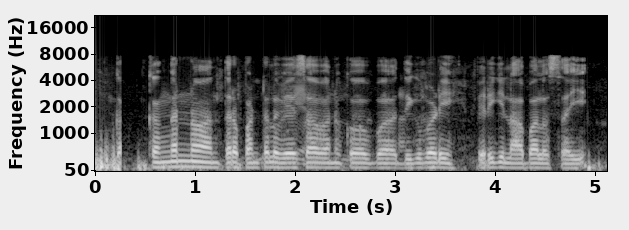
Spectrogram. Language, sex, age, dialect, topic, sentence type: Telugu, male, 51-55, Southern, agriculture, statement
